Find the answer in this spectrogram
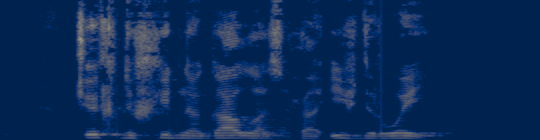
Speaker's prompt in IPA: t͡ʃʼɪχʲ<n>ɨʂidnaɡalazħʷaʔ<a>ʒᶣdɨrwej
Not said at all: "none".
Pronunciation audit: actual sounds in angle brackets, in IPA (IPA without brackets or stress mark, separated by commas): d, i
